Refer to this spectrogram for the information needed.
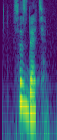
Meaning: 1. to create 2. to found, to originate 3. to set up, to establish 4. to build, to erect
- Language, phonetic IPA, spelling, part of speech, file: Russian, [sɐzˈdatʲ], создать, verb, Ru-создать.ogg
